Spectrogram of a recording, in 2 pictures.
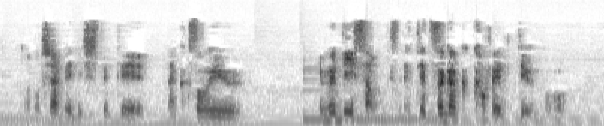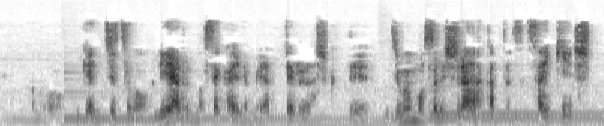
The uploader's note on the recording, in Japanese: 2022年9月30日の夕方、運転中の車内にて収録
